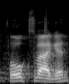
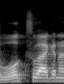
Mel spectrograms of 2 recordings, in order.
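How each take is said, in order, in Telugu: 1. ఈ పేరు F ధ్వనితో మొదలవుతుంది. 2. ఈ పేరు V ధ్వనితో మొదలవుతుంది. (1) "బట్ దాని ప్రొనౌన్సియేషన్ ఫోక్స్ వ్యాగన్" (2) "కొంతమంది వోక్స్ వ్యాగన్ అని కూడా అంటుంటారు"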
